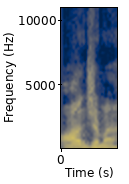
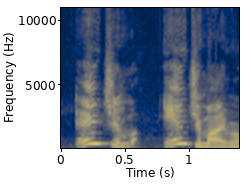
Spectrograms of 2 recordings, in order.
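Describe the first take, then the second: First: "Aunt" as "ahnt", a broad vowel; "Aunt Jemima" said as "Ahnt Jemima"; "ahnt" pronunciation. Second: "Aunt" with a short a, as in cat; "Aunt Jemima" said as "Ant Jemima"; "ant" pronunciation. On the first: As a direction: say "Aunt" with an open ah. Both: Shown as a demonstration. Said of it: "how do you say it? Aunt, Aunt".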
